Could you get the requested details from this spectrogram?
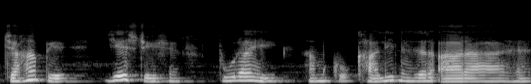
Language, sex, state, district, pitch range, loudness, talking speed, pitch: Hindi, male, Bihar, Kaimur, 140-165 Hz, -18 LUFS, 135 wpm, 145 Hz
